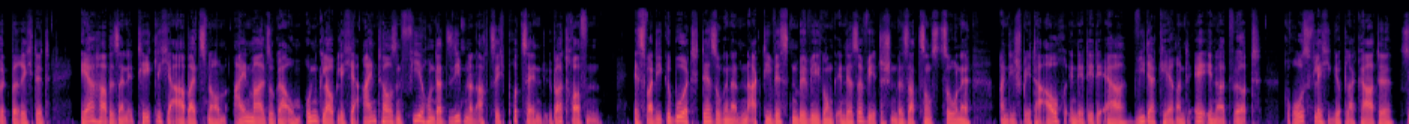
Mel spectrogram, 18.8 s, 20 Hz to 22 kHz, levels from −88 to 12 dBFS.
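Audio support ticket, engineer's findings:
Regular clicks through the speech, every 0.8 s from 0.48 s to 18.09 s, around twenty in all. Likely clock drift buffer slips: two unsynchronised clocks roughly 200 ppm apart, each slip dropping or repeating a few samples. Thin vertical broadband lines on the spectrogram, small step discontinuities in the waveform.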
